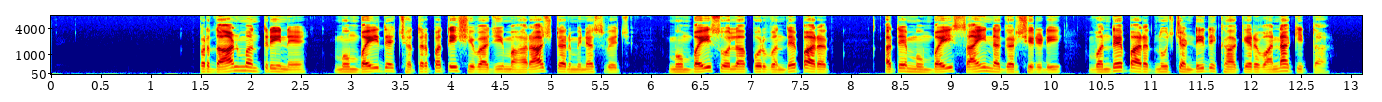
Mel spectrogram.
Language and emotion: Punjabi, neutral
